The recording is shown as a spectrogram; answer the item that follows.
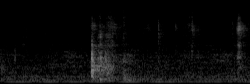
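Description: A short clatter about a second in as a ruler and a plastic bottle are picked up and handled on a tabletop, over faint room tone.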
